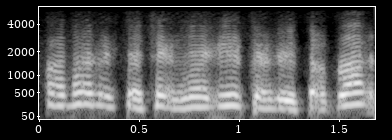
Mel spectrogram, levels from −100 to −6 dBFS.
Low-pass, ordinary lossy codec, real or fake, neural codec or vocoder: 5.4 kHz; AAC, 48 kbps; fake; codec, 16 kHz, 0.5 kbps, FreqCodec, smaller model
